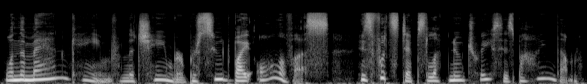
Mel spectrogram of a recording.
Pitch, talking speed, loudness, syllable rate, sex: 195 Hz, 195 wpm, -19 LUFS, 4.4 syllables/s, female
